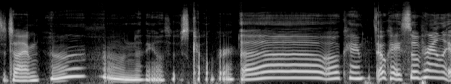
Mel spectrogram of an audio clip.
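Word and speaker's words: Calibre: lot of you mentioned calra or calibra I guess I should look up the pronunciation of that hold hold please caliber oh it's caliber well now I feel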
